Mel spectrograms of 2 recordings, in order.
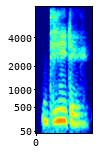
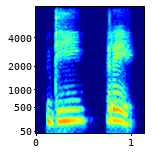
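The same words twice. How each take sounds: First: Said in the usual way. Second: "धीरे" split as धी, रे; syllable by syllable. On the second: Shown as a demonstration. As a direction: say "धीरे" in two separate beats. ("धीरे" दो टुकड़ों में, धी-रे) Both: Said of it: "टू syllables".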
